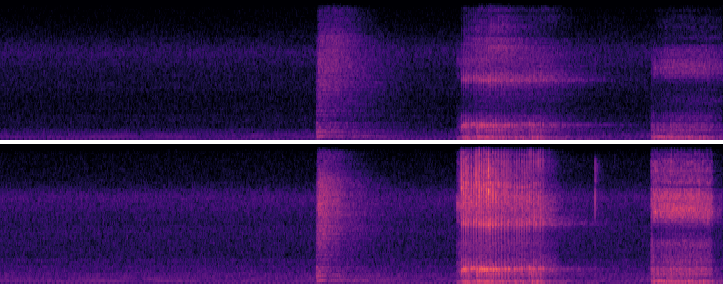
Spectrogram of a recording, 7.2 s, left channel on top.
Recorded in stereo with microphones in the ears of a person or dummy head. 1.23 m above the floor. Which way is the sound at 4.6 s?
65° right (ahead or behind).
